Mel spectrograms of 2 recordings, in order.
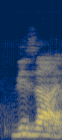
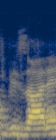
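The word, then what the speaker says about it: bizarre: Next जो word है वो है विजार। इसकी जो प्रोनाउंसिएशन है वो विजारे नहीं है, विजार है, विजार।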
